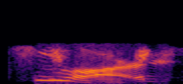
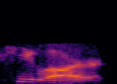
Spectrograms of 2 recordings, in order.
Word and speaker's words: Keillor: It's Keillor. It's not pronounced the way it's spelled, right? Keillor.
